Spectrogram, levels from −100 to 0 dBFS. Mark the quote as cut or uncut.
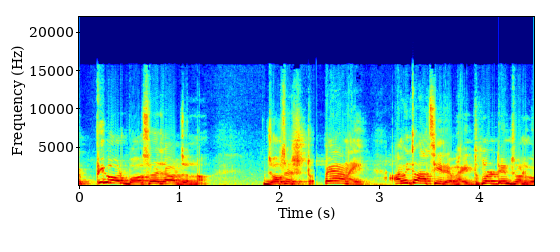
cut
